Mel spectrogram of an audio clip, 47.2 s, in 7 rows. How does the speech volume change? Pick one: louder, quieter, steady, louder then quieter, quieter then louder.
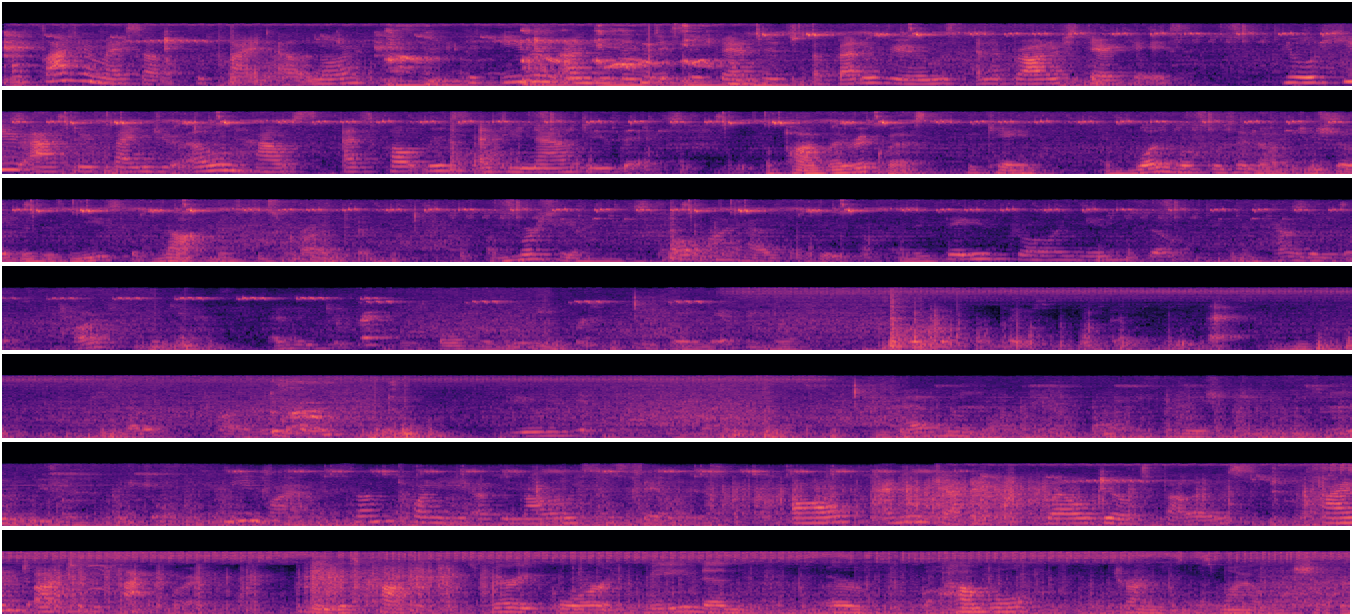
quieter then louder.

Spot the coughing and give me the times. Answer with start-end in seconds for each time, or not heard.
1.9-4.0, 28.3-29.0, 40.0-41.1.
